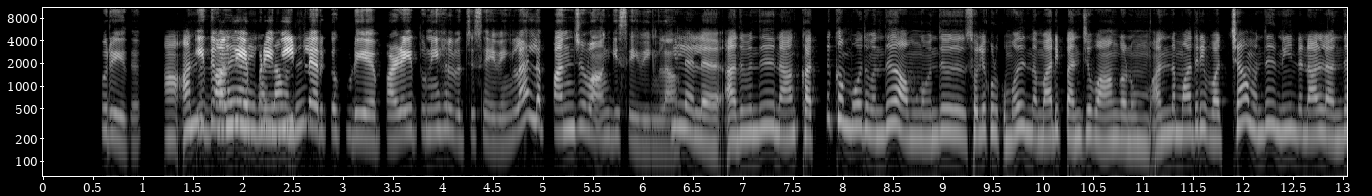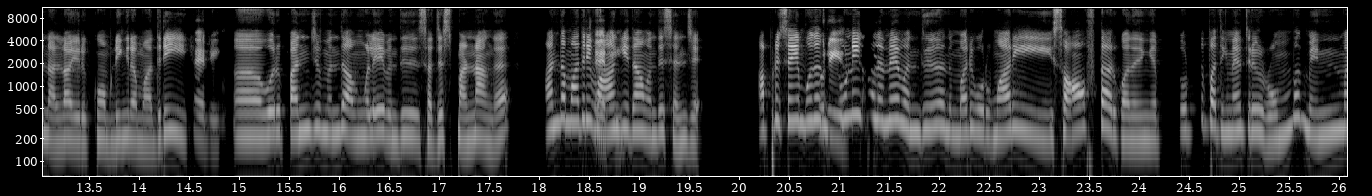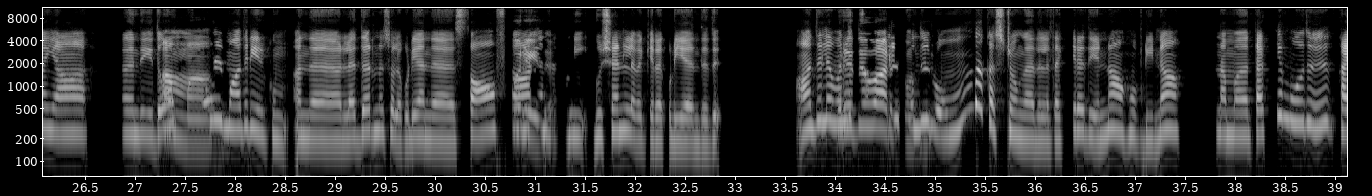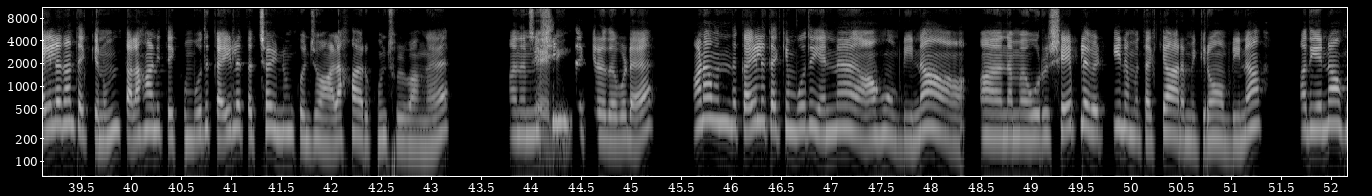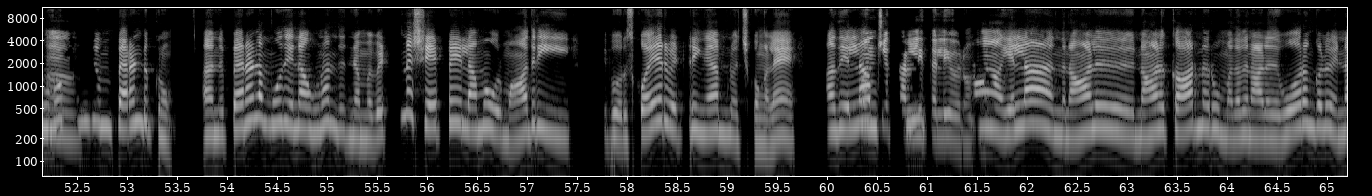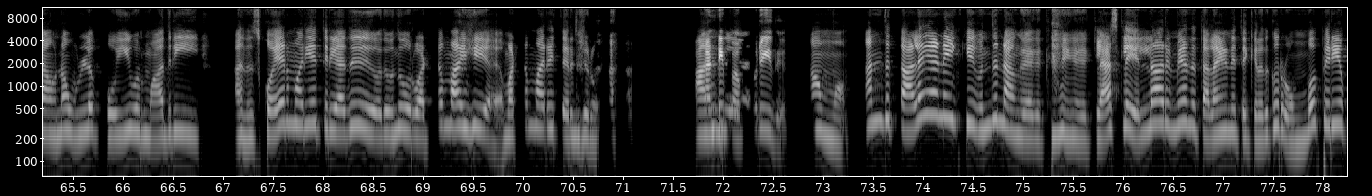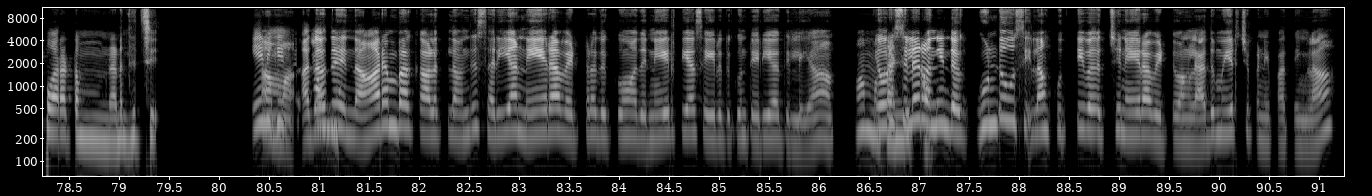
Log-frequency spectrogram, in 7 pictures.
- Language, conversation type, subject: Tamil, podcast, நீ கைவினைப் பொருட்களைச் செய்ய விரும்புவதற்கு உனக்கு என்ன காரணம்?
- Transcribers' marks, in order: in English: "சஜஸ்ட்"; in English: "சாஃப்ட்டா"; in English: "சாஃப்ட்டான"; in English: "குஷனில்"; unintelligible speech; in English: "ஷேப்"; in English: "ஷேப்பே"; in English: "ஸ்குயர்"; unintelligible speech; in English: "கார்னர் ரூம்"; in English: "ஸ்குயர்"; laugh; laughing while speaking: "அது ஒரு வட்டமான மாதிரி மட்டமான … பெரிய போராட்டம் நடந்திருச்சு"; other noise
